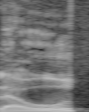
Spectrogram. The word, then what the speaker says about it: Lahoud: 7:16 minutos, vamos a hablar ahora de economía con Daniel Laud. Su apellido se escribe Laud, con H intercalada entre la A y la O, para los medios de comunicación que nos transcriben a esta hora.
